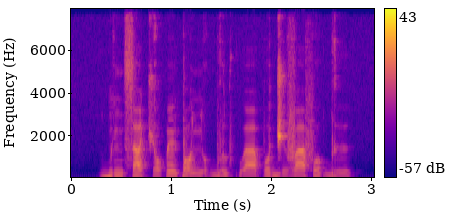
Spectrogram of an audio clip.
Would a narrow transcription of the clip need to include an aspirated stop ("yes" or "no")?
no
